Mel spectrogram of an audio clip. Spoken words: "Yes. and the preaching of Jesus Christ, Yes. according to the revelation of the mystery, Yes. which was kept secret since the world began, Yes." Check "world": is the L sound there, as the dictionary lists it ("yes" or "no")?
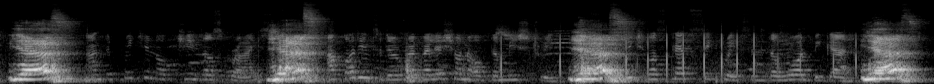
no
